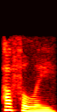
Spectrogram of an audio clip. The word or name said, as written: huffily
